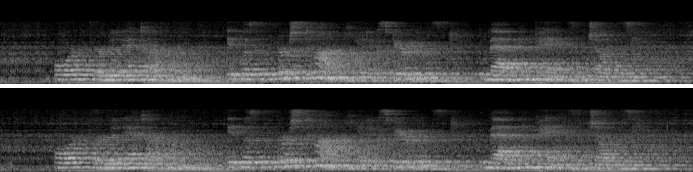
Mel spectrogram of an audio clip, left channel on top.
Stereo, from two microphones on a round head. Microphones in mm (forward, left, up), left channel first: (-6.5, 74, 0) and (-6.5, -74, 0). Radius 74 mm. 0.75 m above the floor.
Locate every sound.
0.5 s a woman speaking: 35° left (ahead or behind), 0.8 m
